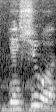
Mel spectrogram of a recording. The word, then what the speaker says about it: Yeshua: a letter j so all words that we've heard of that begin with the letter J those have been Europeanized they've been changed Jerusalem Jeremiah Jesus Jericho that's not how they pronounce this brother's name was Jake sure all all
